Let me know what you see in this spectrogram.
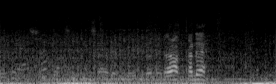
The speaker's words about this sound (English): I wait with him on a busy street corner in the province capital, Rabaul. It's late afternoon and dozens of flatbed trucks whiz by in the thick tropical heat.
